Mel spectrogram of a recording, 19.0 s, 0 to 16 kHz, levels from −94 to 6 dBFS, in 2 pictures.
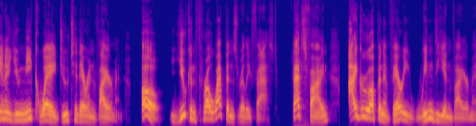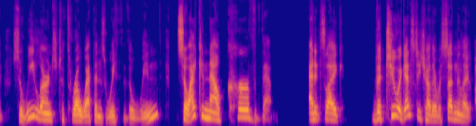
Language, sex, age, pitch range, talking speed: English, male, 30-49, 115-170 Hz, 160 wpm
